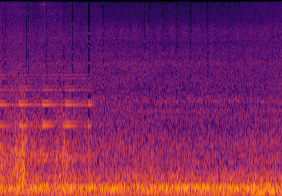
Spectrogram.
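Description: Japanese railway level-crossing warning bell ringing in a fast repeating two-tone pattern, cutting off about two seconds in as the crossing clears after a tram has passed. A steady low rumble runs underneath.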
